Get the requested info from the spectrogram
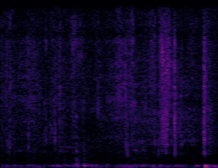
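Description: Soft, irregular knocks and handling noise as papers and hands move on a wooden lectern, picked up by the lectern microphones as a low thudding.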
